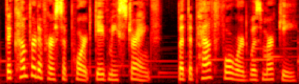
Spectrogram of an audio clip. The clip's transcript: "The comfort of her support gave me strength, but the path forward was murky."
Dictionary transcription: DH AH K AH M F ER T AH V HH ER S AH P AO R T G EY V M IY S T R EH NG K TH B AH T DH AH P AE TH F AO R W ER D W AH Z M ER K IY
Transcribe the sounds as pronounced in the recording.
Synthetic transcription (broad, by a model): DH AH K AH M F ER T AH V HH ER S AH P AO R T G EY V M IY S T R EH NG K TH B AH T DH AH P AE TH F AO R W ER D W AH Z M ER K IY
